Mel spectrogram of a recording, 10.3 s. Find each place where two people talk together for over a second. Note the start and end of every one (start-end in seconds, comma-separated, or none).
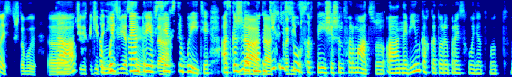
1.1-3.4, 4.7-6.1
